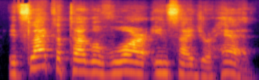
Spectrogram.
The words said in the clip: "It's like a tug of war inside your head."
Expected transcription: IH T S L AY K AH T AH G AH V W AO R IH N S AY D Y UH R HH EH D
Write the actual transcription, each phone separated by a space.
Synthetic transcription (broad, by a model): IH T S L AY K AH T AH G AH V W AO R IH N S AY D Y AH R HH EH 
